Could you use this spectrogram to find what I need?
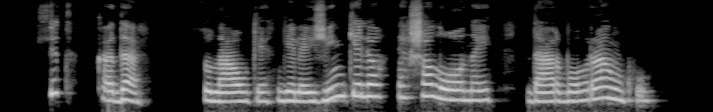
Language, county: Lithuanian, Telšiai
